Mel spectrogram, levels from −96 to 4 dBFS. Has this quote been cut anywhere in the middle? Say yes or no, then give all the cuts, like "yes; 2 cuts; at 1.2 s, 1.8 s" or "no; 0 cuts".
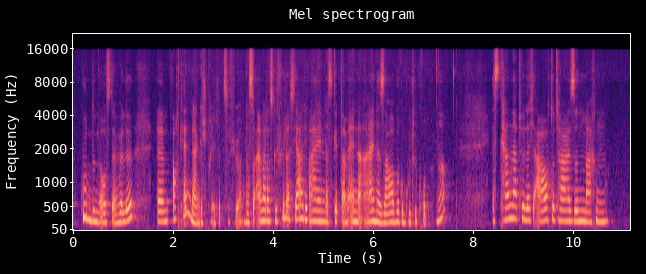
yes; 3 cuts; at 2.1 s, 4.7 s, 7.2 s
